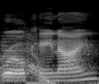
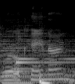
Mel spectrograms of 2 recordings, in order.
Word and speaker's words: Royal Canin: Like the food she's eating right now is Nutrisource, but I'm trying to convert her to Royal Canine. I think that's how you say it. Royal Canine, Royal Canin.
